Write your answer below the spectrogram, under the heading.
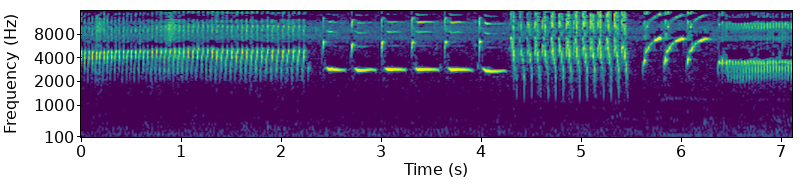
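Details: Canary lure song for prompting silent birds to sing: a long buzzy high trill, then five clipped whistled notes about one per second, a dense rattling burst, curving sweeps and a final buzzy trill.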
